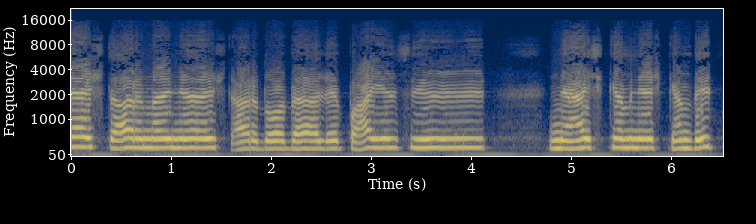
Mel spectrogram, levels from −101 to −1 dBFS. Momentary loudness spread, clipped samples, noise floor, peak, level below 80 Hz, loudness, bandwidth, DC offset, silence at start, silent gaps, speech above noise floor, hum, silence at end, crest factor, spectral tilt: 7 LU; under 0.1%; -53 dBFS; -10 dBFS; -54 dBFS; -22 LUFS; 10 kHz; under 0.1%; 0 s; none; 31 dB; none; 0.1 s; 10 dB; -6.5 dB/octave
